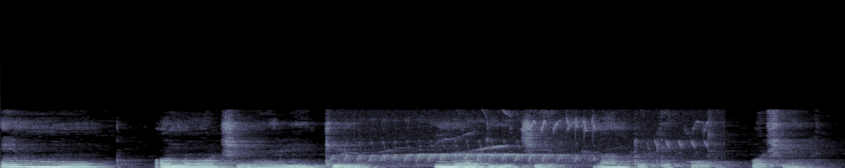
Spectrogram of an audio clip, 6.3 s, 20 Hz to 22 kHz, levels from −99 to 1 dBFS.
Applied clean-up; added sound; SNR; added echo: none; Bird; 19 dB; reverberation time 0.6 s.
